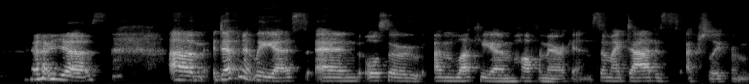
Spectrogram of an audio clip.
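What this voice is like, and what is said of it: Slight Australian accent. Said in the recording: “people hear a little bit of an accent. So you are originally from Australia”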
